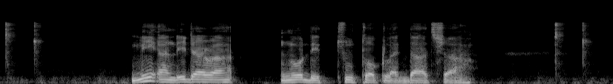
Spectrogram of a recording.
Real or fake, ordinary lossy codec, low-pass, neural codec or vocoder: fake; none; 7.2 kHz; codec, 16 kHz, 8 kbps, FreqCodec, smaller model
